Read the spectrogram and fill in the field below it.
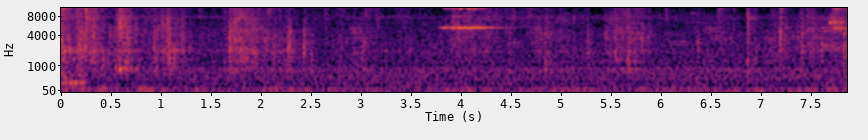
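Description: A spoon stirs liquid in a steel pot.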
